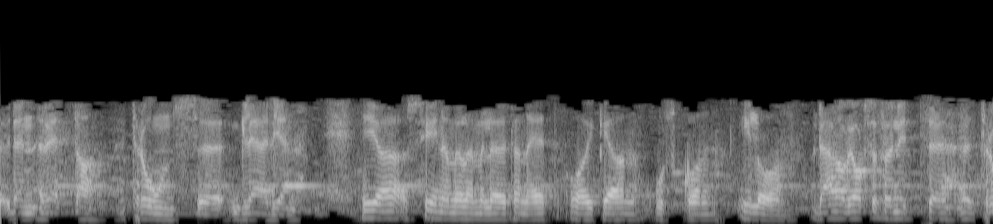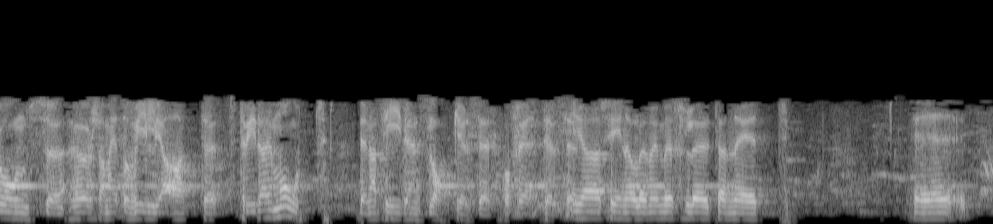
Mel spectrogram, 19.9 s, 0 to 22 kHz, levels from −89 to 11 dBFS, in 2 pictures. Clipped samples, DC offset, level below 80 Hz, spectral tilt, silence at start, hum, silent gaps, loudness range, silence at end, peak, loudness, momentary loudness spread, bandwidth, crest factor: under 0.1%; under 0.1%; -64 dBFS; -7 dB/octave; 0 s; none; none; 2 LU; 0 s; 0 dBFS; -16 LUFS; 10 LU; 4 kHz; 18 dB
